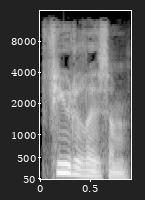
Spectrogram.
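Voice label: "feudalism", English, British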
